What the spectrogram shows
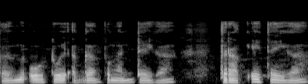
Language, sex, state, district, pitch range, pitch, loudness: Wancho, female, Arunachal Pradesh, Longding, 90-105 Hz, 100 Hz, -20 LUFS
